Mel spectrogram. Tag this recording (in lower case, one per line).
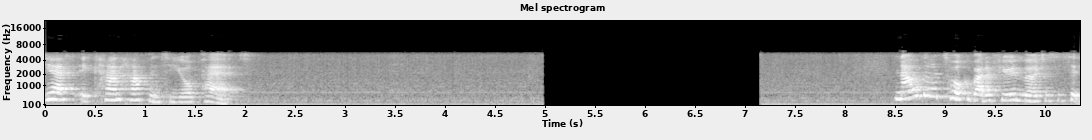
speech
